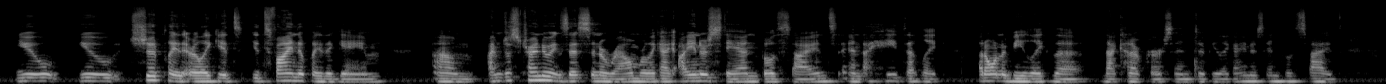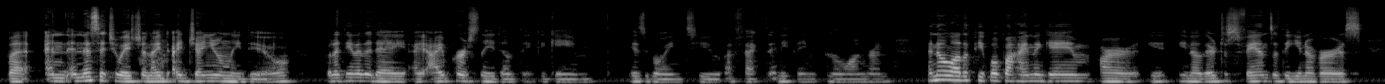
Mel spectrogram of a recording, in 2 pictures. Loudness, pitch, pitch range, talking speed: -28 LUFS, 135 Hz, 125-150 Hz, 220 wpm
